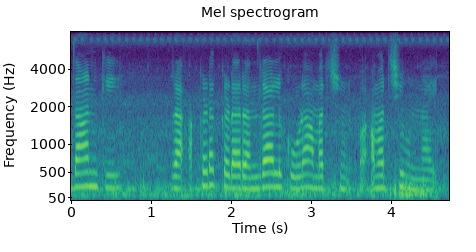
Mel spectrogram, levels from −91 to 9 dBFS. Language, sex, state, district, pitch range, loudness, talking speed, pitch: Telugu, female, Telangana, Mahabubabad, 215-245 Hz, -16 LUFS, 100 wpm, 235 Hz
